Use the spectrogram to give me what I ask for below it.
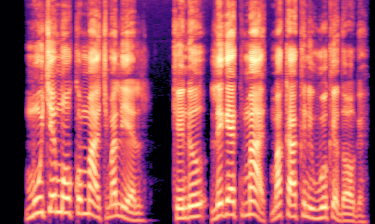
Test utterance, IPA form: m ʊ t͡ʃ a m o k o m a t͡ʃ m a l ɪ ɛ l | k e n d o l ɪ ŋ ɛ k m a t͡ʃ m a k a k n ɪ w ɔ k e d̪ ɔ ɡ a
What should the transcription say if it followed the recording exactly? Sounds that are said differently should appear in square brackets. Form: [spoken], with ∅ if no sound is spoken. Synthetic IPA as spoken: m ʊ t͡ʃ [e] m o k o m a t͡ʃ m a l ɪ ɛ l | k e n d o l ɪ [ɡ] ɛ k m a t͡ʃ m a k a k n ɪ w [o] k e d̪ ɔ ɡ [ɛ]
